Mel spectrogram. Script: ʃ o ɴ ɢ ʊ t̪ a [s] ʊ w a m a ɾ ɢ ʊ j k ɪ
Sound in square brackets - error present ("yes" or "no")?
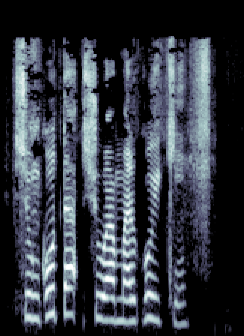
yes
